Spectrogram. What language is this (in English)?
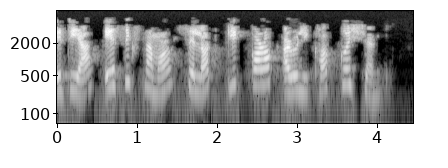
Assamese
